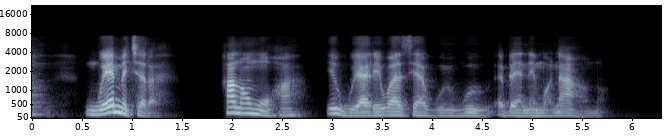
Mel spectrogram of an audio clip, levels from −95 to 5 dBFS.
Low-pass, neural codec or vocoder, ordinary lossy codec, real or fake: 7.2 kHz; codec, 16 kHz, about 1 kbps, DyCAST, with the encoder's durations; none; fake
